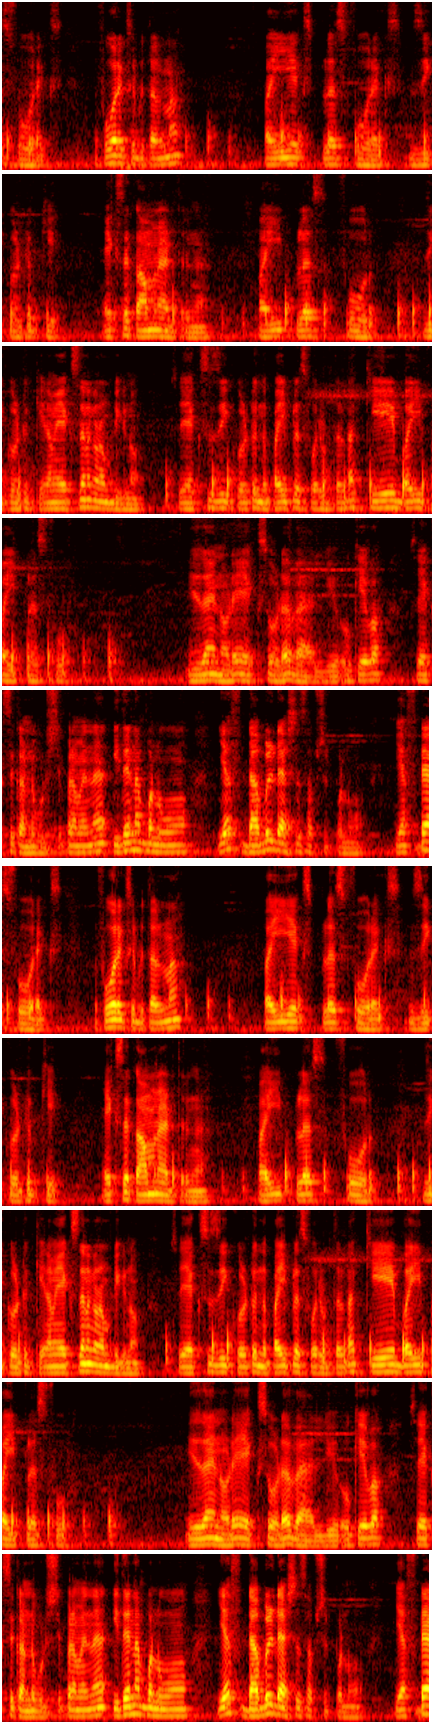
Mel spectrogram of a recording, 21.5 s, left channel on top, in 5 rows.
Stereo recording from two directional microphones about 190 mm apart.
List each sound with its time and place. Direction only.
0.2 s speech: 50° right (ahead or behind)
14.8 s speech: 45° right (ahead or behind)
